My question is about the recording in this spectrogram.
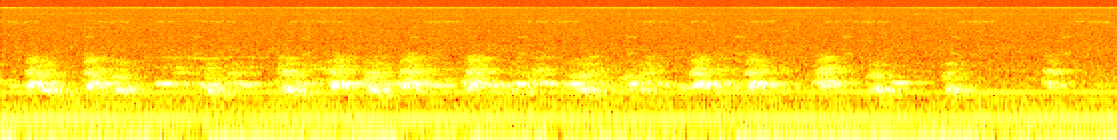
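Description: Near silence, with faint dog barking repeated about twice a second over a steady low hum.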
